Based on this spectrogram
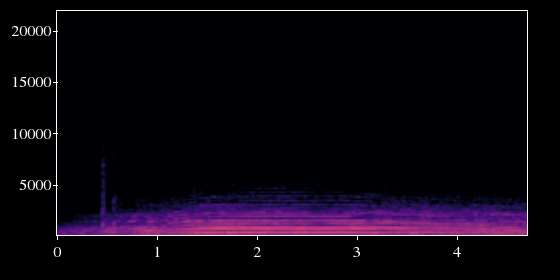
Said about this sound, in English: That sound of air raid sirens. Well, this seems to be the worst night yet in the country of Ukraine, as air raid sirens are blaring in more than 20 cities in the country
